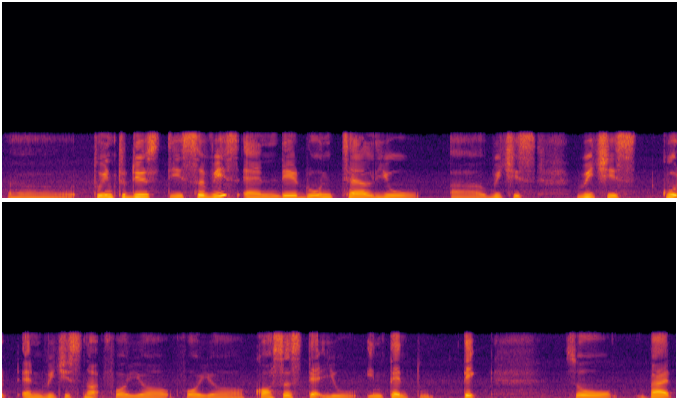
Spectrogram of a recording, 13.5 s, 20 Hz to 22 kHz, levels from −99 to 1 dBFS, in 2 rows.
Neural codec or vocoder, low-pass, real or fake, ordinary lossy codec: none; 7.2 kHz; real; none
